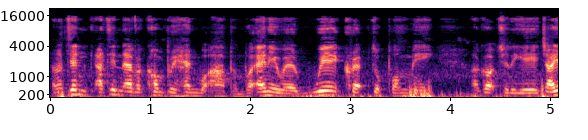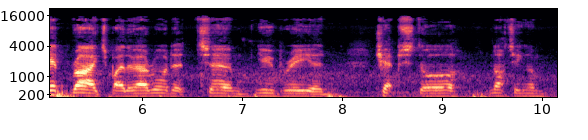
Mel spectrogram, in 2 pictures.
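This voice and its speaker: A man's voice: medium pitch, normal speed, noisy background. Man telling a story. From Redcar, North East England. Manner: rambling, self-correcting, laughs at himself. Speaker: interviewee and co-host. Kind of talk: casual storytelling chat.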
